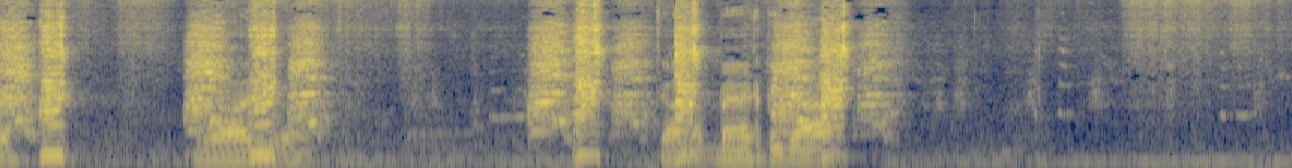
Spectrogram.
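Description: Domestic goose honking: a short bout of calls about a second in, then a longer broken string of honks a couple of seconds later.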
